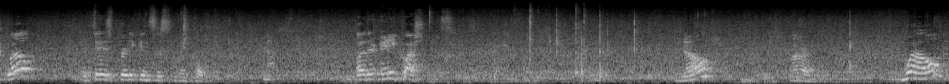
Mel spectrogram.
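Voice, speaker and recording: A fairly high-voiced woman leads a tour inside a cave, upbeat and joking with her group. Her voice rings with strong cave echo from a distance, with steady noise underneath. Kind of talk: guided tour talk. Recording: echoey cave, distant mic, background noise.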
